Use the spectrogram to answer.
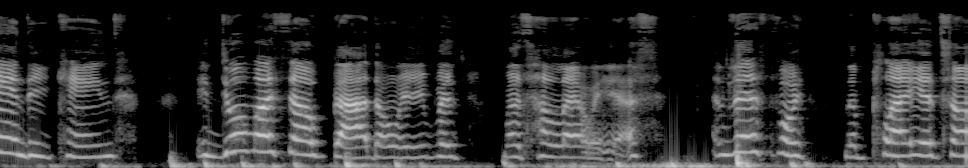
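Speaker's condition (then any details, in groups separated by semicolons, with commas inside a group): Cerebral palsy; uses crutches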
